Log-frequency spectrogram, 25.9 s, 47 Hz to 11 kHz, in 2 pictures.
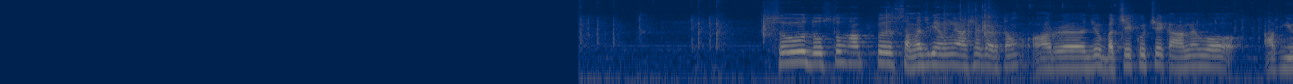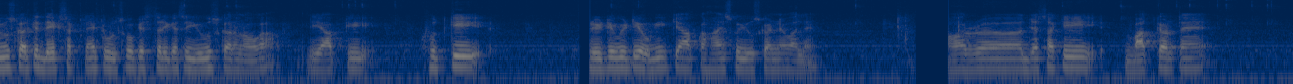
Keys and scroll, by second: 5.6 ctrl+KP_Subtract, 7.0 ctrl+KP_Subtract, 9.5 ctrl+KP_Add, 10.0 space, 11.8 ].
